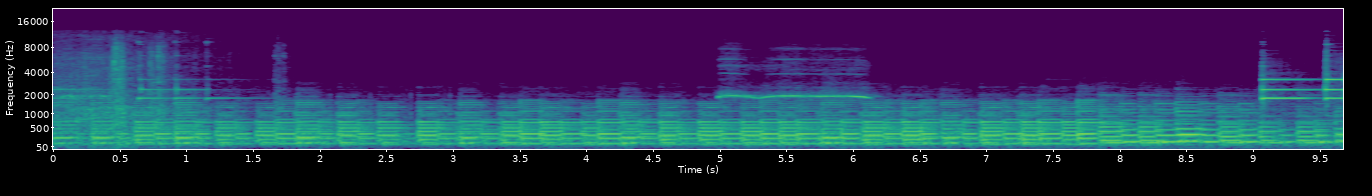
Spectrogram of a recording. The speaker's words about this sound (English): There goes the trolley. At least his bell and whistle are working.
